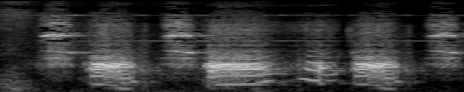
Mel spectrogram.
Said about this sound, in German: Ja, der lustige Esel ist da. Er lacht uns fröhlich zu.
